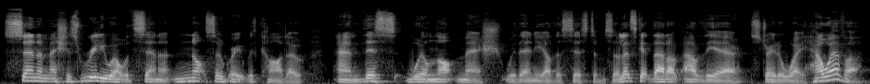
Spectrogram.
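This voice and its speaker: A man's voice: fairly low pitch, big pitch swings, moderate pace, vocal fry, hardly any pauses. A man in his sixties giving a casual unboxing and review talk to camera, chatty and explanatory, leaning on key points. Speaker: product reviewer. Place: indoors, garage-like room.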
